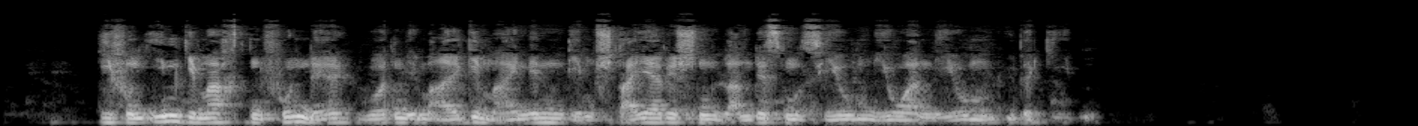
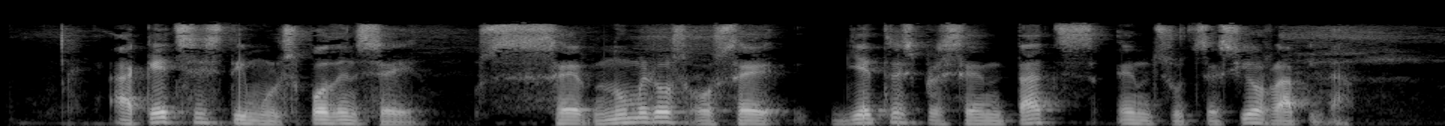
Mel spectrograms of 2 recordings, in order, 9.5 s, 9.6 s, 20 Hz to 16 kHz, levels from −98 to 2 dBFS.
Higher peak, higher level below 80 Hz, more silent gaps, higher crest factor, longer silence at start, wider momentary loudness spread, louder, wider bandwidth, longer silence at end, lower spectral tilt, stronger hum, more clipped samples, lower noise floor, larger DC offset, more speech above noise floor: first, -8 dBFS vs -12 dBFS; second, -68 dBFS vs -56 dBFS; neither; about the same, 18 dB vs 20 dB; first, 0.7 s vs 0.4 s; second, 8 LU vs 18 LU; first, -23 LUFS vs -32 LUFS; about the same, 9 kHz vs 8.4 kHz; first, 2.2 s vs 0.5 s; first, -5.5 dB/octave vs -3.5 dB/octave; neither; neither; about the same, -64 dBFS vs -61 dBFS; neither; first, 41 dB vs 29 dB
